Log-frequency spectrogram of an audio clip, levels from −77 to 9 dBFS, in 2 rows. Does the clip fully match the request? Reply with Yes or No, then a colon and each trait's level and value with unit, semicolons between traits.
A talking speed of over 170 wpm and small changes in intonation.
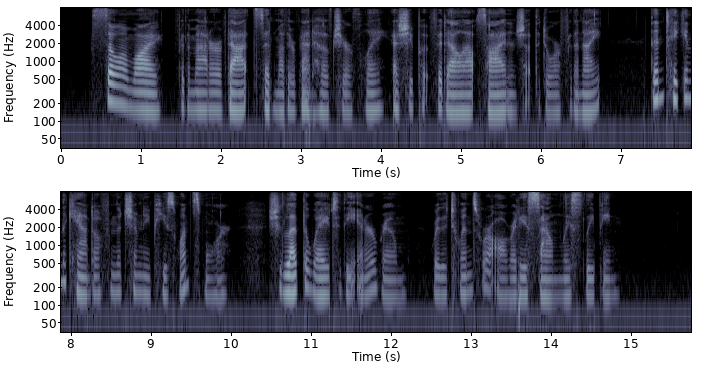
Yes: average, 190 wpm; narrow, 2.2 semitones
